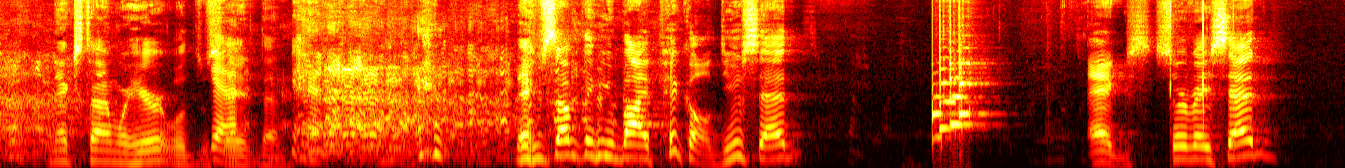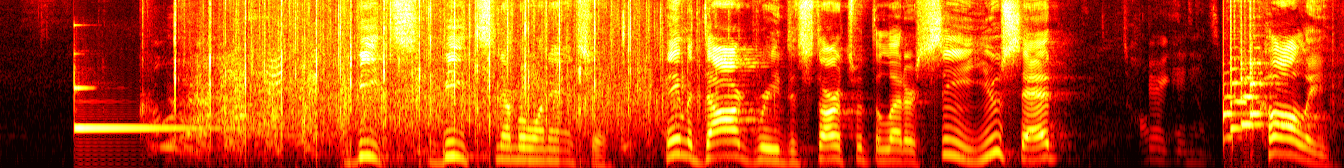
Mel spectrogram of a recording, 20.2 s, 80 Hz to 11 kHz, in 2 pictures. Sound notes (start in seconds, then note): 11.4 cheering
